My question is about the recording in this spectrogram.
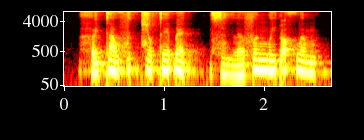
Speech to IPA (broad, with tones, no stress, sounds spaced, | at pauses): h ə̰˧˥ j t̪ a˨˦ w f u˦˥ t̚ t͡ɕ o˨˦ t̪ e˨˦ ɓ ɛ˨˩ t̚ | s a̤˨˩ n l əː˨˦ f əː˧ ŋ u˨˦ j ɗ ɔ̰˧˥ h w ə˧ m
